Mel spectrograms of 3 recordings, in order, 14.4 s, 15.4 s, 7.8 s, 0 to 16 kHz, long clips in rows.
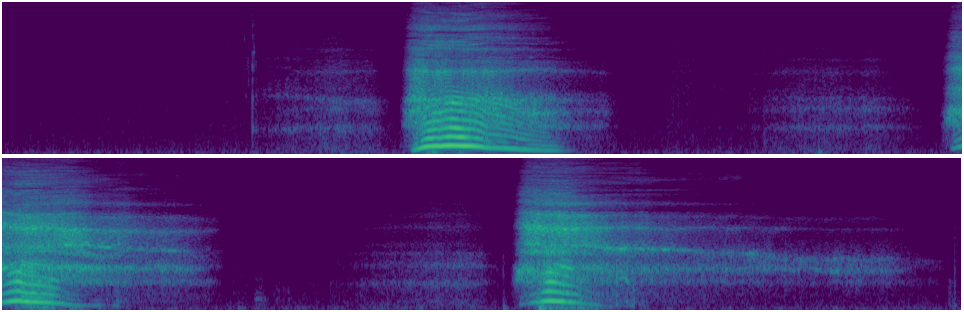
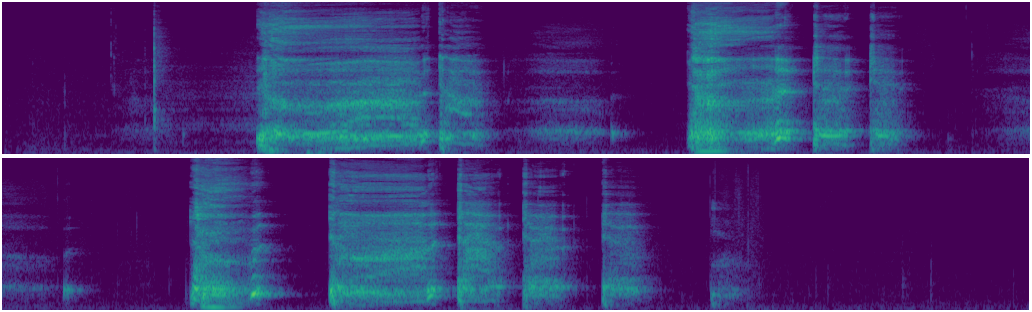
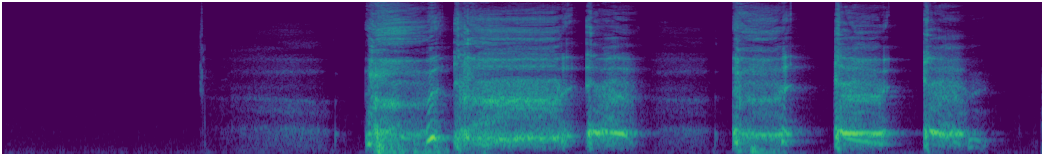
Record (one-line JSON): {"exhalation_length": "14.4 s", "exhalation_amplitude": 3142, "exhalation_signal_mean_std_ratio": 0.35, "three_cough_length": "15.4 s", "three_cough_amplitude": 3214, "three_cough_signal_mean_std_ratio": 0.47, "cough_length": "7.8 s", "cough_amplitude": 4842, "cough_signal_mean_std_ratio": 0.51, "survey_phase": "beta (2021-08-13 to 2022-03-07)", "age": "65+", "gender": "Female", "wearing_mask": "No", "symptom_cough_any": true, "symptom_runny_or_blocked_nose": true, "symptom_shortness_of_breath": true, "symptom_fatigue": true, "symptom_headache": true, "symptom_change_to_sense_of_smell_or_taste": true, "symptom_onset": "4 days", "smoker_status": "Ex-smoker", "respiratory_condition_asthma": true, "respiratory_condition_other": false, "recruitment_source": "Test and Trace", "submission_delay": "3 days", "covid_test_result": "Positive", "covid_test_method": "RT-qPCR"}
